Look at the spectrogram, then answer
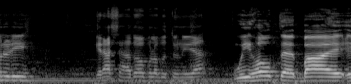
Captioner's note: interpreter speaking in foreign language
